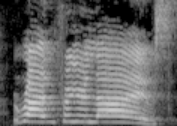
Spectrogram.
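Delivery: high, loud, drawn-out shout. A narrator's reading. New kid chased by a goat, shouting. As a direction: shout a slow, stretched warning up high. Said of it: "shouted Neil".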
